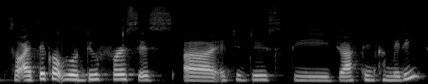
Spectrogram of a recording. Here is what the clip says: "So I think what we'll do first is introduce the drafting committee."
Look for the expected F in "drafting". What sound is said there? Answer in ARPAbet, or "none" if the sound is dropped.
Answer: F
